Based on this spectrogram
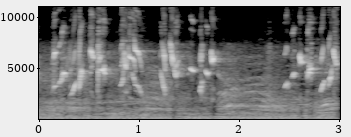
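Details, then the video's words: Juvenile European goldfinch at the song-learning stage, giving clusters of bright, high twitters and quick chirps with brief gaps, over a low steady hum. "جان مقنين ويداني في مرحلة فرز التغريد"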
